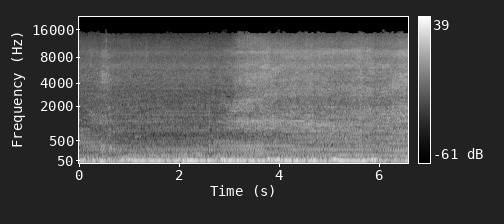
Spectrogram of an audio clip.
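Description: A bass-heavy song played loud through a 2006 Toyota Sequoia's DD Audio subwoofer wall, the deep bass pulsing. The treble fills in about three seconds in.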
